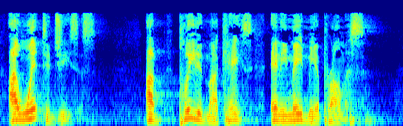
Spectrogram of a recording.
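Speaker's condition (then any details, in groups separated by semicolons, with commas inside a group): No condition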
